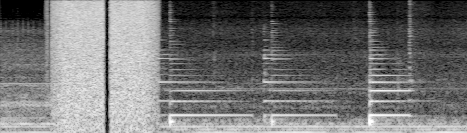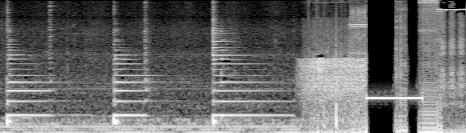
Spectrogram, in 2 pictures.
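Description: A single ukulele note plucked six times, about a second apart, over a low steady hum. A burst of static opens it, and a brief steady electronic beep comes near the end.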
